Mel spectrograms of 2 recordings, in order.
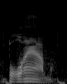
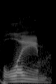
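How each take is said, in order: First: The vowel is a short 'a' sound. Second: The vowel is a long 'ay' sound. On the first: The title is meant as a sound effect. "imply it's pronounced blam" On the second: This is the ordinary English reading of the word. "In English, this would be pronounced blame"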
